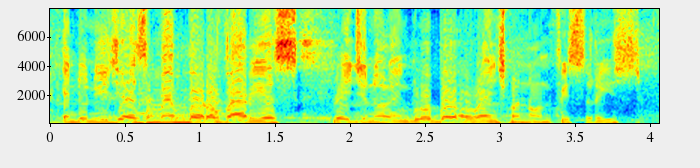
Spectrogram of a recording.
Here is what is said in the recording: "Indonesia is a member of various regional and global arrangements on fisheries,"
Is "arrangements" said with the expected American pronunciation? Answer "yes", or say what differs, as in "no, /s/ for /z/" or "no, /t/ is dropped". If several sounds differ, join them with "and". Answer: no, /s/ is dropped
